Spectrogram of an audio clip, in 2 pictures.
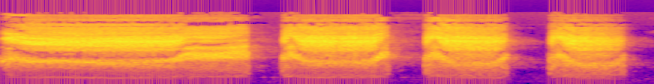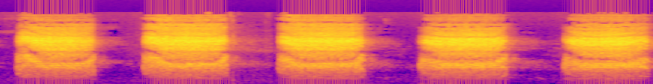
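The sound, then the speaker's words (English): Whipped cream sprays from a can in a long hissing, sputtering burst, then eight shorter loud spurts at a steady rhythm, each a wet fizzing rasp with a wavering, almost bleating tone. “That's ready, whip, whipped cream.”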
